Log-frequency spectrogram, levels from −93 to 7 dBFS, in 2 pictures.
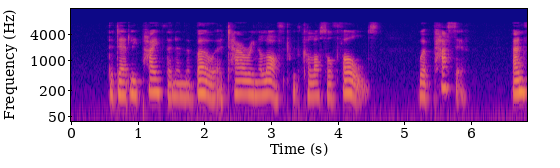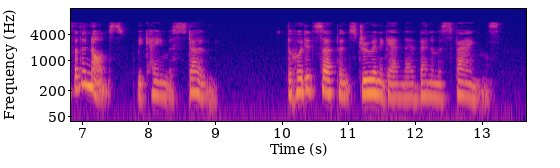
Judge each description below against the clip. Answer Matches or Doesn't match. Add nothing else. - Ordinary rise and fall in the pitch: Matches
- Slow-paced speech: Matches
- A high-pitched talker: Doesn't match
